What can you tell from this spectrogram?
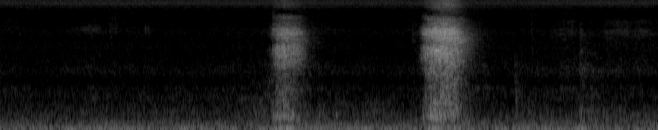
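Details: Congested person with a blocked right nostril, after a little chhinkni nasal sneezing powder there and sniffing the bottle: two hissing sneezes about a second apart, the second louder; sneezing.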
